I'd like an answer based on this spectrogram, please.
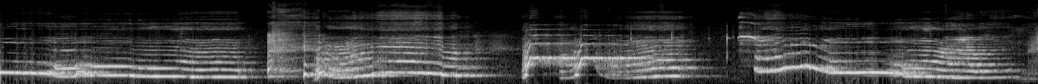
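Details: Dog howling in a series of long wavering tones separated by short breaks, each one sliding up and then falling, with rich harmonics and a near-continuous voice.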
